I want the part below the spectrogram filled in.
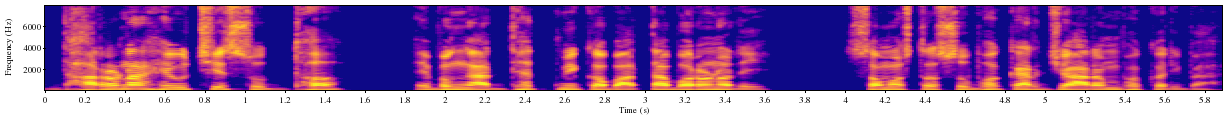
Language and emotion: Odia, neutral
